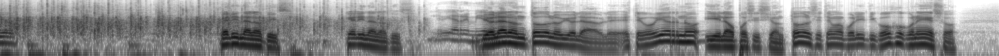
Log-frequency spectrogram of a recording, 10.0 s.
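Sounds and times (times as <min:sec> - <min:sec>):
applause: 0:00.0 - 0:04.4
speech: 0:02.2 - 0:09.8.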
